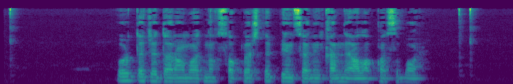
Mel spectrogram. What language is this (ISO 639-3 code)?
uzb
